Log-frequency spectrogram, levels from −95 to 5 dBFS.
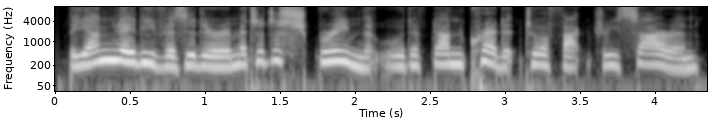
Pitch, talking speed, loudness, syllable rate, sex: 210 Hz, 220 wpm, -17 LUFS, 6.0 syllables/s, female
